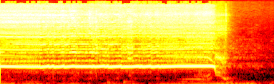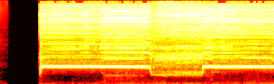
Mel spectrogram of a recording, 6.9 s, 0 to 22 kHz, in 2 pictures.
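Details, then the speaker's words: Karcher WV50 window vacuum bought faulty (flashing red light, stuck motor), run with chewed rubber motor mount removed: high steady motor whine cutting out and restarting with harsh edge; owner suspects rusty bearings needing oil, not confirmed. "it so sounds a bit rusty i think the fairings might just need a tiny little bit of oil"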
